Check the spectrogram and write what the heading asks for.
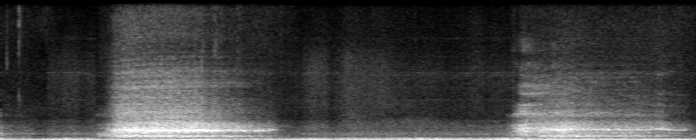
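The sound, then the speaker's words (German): Two slow, deliberate breaths, each a long airy rush lasting nearly two seconds, separated by a quiet pause, with no talking, showing how to breathe. “Zeig mir, wie man atmet.”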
